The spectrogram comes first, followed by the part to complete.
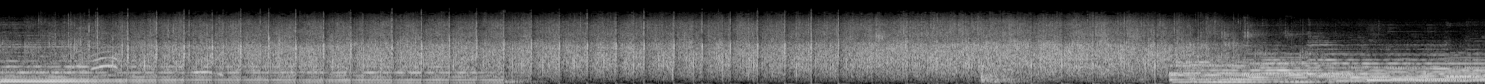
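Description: Audience applause rising over a song's final held chord about a second in; the music stops about five seconds in, leaving the applause alone, and near the end new instrumental music begins as the clapping fades out.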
